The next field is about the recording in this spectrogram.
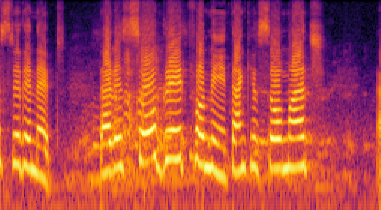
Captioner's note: laughter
